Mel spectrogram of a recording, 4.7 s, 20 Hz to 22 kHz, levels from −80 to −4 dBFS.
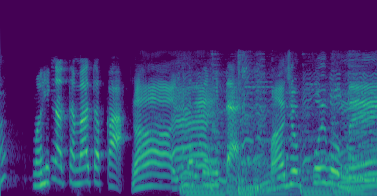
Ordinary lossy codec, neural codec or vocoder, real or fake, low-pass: none; none; real; none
